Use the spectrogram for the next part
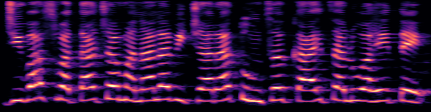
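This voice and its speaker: Brief: high-voiced, loud, indignant young wife, read by a woman narrator, a betrayed wife in a story recap. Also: little pitch movement, normal speed, close to an everyday voice. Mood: furious. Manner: loud, indignant, repeating herself.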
